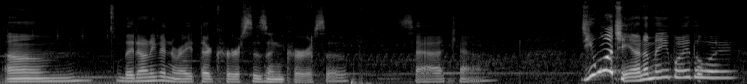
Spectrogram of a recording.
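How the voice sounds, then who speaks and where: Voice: mid-range voice, very animated, slow, slight background noise. A podcast host in casual interview chat on a stream, chatty, joking and rambling.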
